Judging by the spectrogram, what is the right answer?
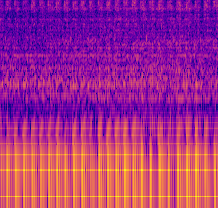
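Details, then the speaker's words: Carbureted dirt bike at idle after turning the mixture screw, which proved a fuel screw: steady thumping idle that begins to sag, typical of a rich pilot jet circuit. "Now it's starting to drop. And that's what typically happens when it's too rich on the pilot jet circuit."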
